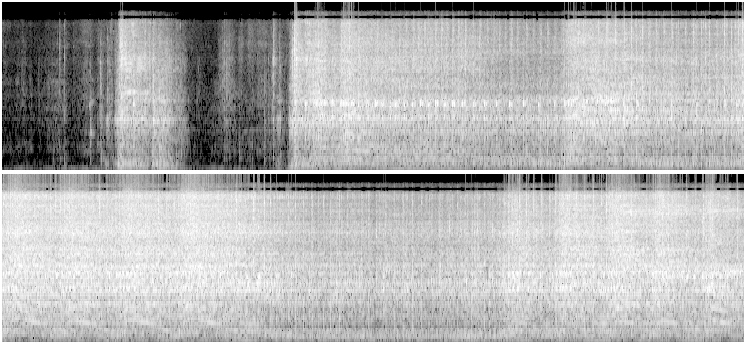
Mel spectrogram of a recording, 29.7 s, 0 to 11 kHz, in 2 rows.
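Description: Suzuki GT380's air-cooled two-stroke three-cylinder engine, with Boyer Bransden electronic ignition and freshly refitted carburettors, being started: a short first burst about two seconds in, then the engine catches about six seconds in and keeps running, its revs rising and falling repeatedly.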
